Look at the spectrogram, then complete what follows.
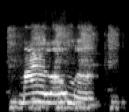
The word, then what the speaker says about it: myeloma: oh no this one this this word um myeloma perfect yeah so it's Oma and then Milo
